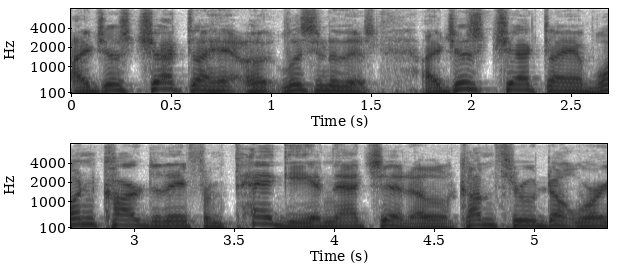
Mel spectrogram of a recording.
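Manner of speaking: normal talking voice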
